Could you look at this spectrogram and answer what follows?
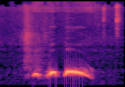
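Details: Spotted dove song in the Thai 'liw tan' style: two brief mellow coos followed by one longer, steady, hollow coo, in a quiet setting.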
